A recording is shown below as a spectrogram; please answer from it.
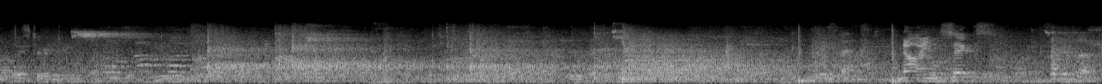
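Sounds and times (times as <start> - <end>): murmur of spectators: 0.0 - 11.0
squash ball knocks: 2.0 - 5.2.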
